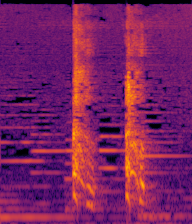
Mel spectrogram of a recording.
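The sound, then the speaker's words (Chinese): A voice telling a story imitates a monkey coughing in cold, heavy rain: two short, harsh, breathy coughs about half a second apart, fairly loud, over a steady low hum with no talking. “猴子咳嗽起来，呱呱。”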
